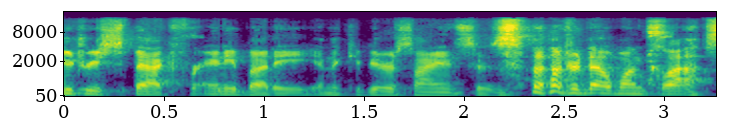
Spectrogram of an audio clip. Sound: laughing

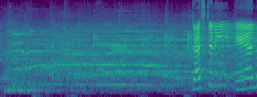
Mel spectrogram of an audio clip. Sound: applause

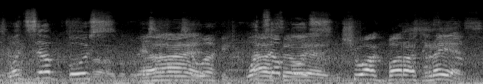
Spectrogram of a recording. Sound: speaking in Arabic

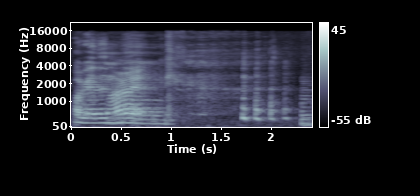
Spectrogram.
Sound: laughing

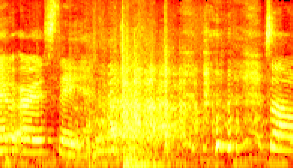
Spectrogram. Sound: audience laughing; giggles; door clicks shut

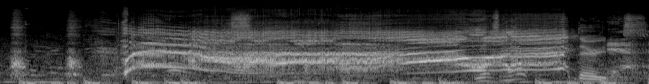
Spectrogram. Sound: panting; screams in pain

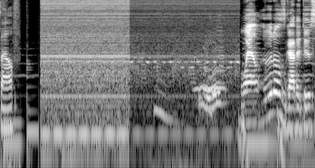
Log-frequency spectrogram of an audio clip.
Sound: air conditioners blowing

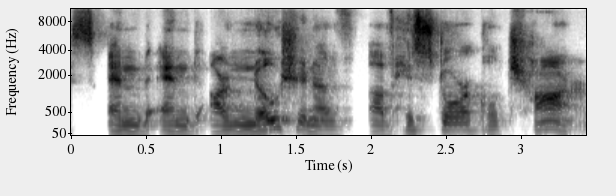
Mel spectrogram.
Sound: none

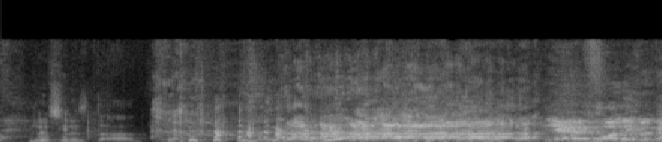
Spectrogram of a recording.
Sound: Sidemen laugh

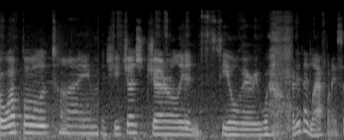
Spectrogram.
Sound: laughs

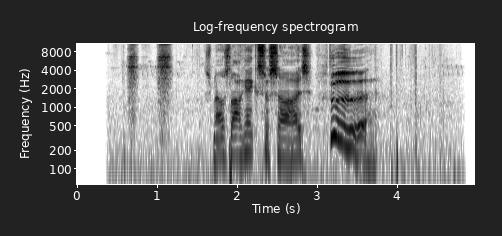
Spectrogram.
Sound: sniff sniff

